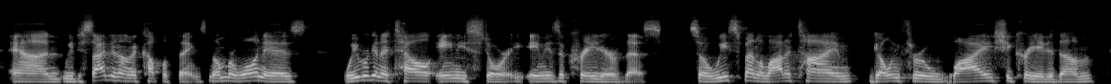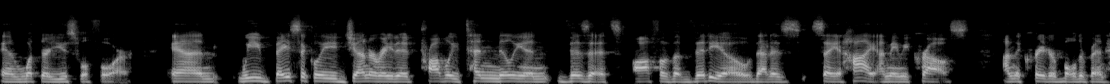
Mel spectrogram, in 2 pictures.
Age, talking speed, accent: 40-59, 180 wpm, American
